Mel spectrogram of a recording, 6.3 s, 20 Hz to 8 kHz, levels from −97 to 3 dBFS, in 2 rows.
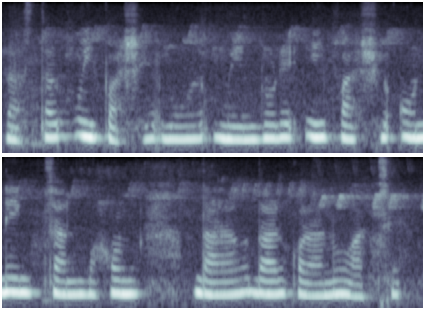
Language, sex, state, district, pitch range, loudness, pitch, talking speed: Bengali, female, Tripura, West Tripura, 215-240 Hz, -15 LUFS, 225 Hz, 115 wpm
